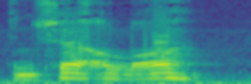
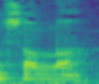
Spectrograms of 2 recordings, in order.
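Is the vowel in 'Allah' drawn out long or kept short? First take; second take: long; short. First: The vowel in Allah is drawn out long. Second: The vowel in Allah is clipped short. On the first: The speaker calls it right. "il faut bien prononcer et prolonger pour Allah" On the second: The speaker calls it wrong. "on dit pas, il faut pas déformer"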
